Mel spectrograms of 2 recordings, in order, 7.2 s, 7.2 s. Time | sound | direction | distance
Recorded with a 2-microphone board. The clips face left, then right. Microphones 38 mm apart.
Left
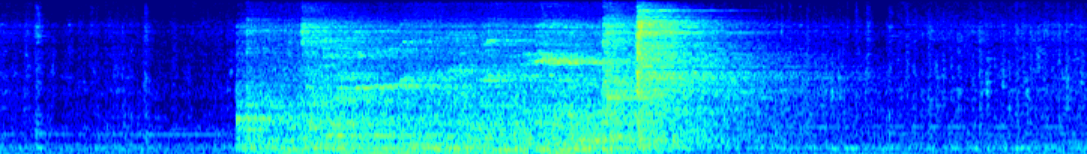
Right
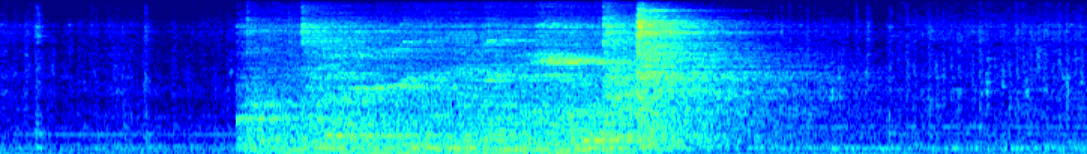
1.6 | a sliding door | 25° left (ahead or behind) | 0.6 m
4.2 | breaking glass | 35° left (ahead or behind) | 0.7 m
